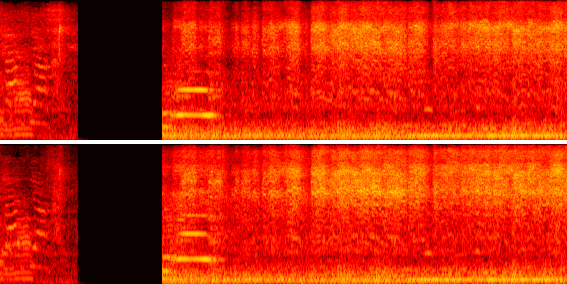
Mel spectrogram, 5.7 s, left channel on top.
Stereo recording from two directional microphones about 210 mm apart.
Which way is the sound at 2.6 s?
30° right (ahead or behind).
